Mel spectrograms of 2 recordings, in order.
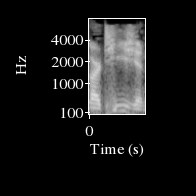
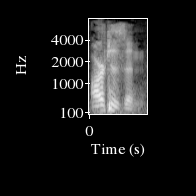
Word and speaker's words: artisan: while we mispronouncing words I'm constantly saying artisian as though it's a bread it's Artisan Artisan there's only one eye that word so our next podcast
